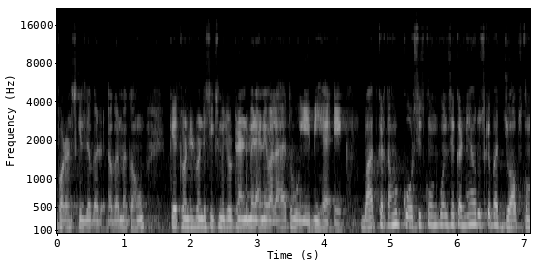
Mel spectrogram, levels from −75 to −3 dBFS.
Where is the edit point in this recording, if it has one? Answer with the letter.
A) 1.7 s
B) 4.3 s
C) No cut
B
